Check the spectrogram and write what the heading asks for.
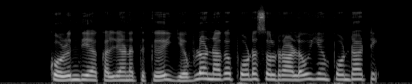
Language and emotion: Tamil, fearful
